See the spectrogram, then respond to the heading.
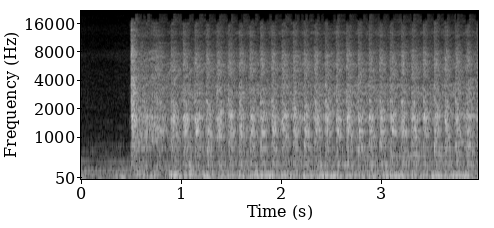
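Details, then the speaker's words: Freshly rebuilt Ecotec race engine, cranked on the starter to build oil pressure, reaching 60 psi: steady, even cranking at about a pulse and a half per second, no firing or knocks; normal cranking. "Let's crank this thing over, see if we get some oil pressure happening."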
